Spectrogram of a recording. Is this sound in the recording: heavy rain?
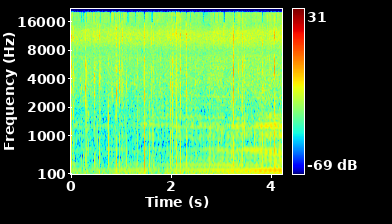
yes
